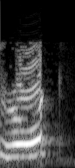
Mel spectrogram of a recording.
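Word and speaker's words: wrote: W silent रहता है, right, रोट और नॉवल।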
